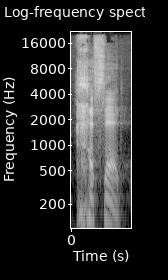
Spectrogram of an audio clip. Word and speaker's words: Chesed: I'm not going to say it like a good Jew. I can't, Israelite Hebrew, I can't say it. Chesed is the right way for putting that.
